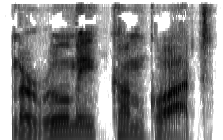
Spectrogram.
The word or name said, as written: marumi kumquat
